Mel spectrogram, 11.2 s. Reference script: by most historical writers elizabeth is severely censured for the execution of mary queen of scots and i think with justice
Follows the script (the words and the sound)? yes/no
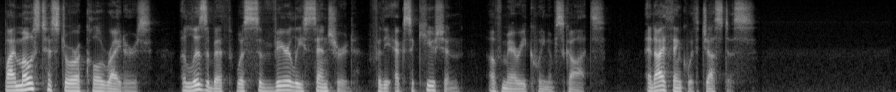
no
